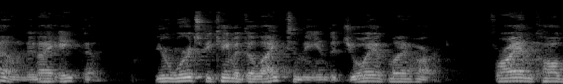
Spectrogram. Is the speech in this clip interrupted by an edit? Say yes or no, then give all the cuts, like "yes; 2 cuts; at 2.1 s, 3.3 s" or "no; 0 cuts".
no; 0 cuts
